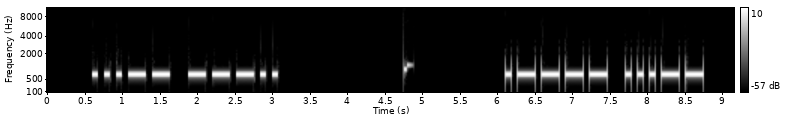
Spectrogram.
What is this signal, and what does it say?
Morse code, heard as a keyed tone, about 15 wpm, 700 Hz. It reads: 3 8 1 3
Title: Numbers - 2-Digit 15wpm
